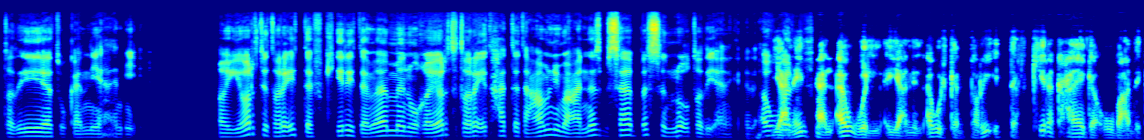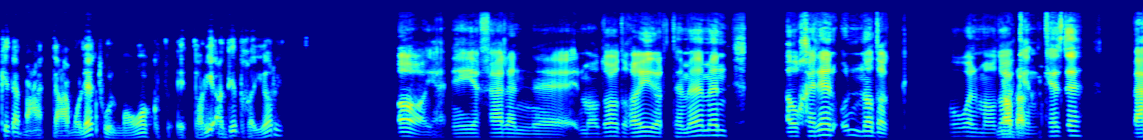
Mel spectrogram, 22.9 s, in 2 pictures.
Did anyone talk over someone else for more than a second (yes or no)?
no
